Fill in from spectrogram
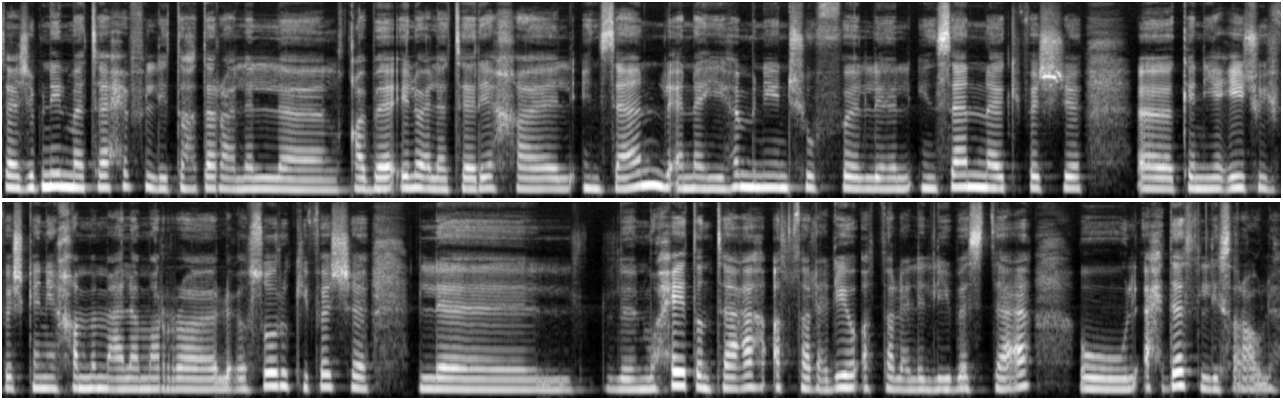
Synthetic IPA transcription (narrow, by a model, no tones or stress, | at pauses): t̪aʕʒəbnilmæt̪aħəfəlːit̪əhd̪ɑɾˤʕalælqɑbæʔəlwʕalæt̪ʰæɾixlʔənsænlʔænːəhjɦəmːninʃuflʔənsænkə̥fæʃ | kænjʕiʃwkəfæʃkænjxæmːəmʕalæmɑrˤːɑlʕosˤuɾwkəfæʃ | lmʊħit̪ˤmt̪aʕahʔɑθˤːɑlˤʕliwʔɑt̪ˤːɑlʕlælːəbæst̪aʕahwəlʔaħd̪æθəlːisˤɾˤɑ̰wləh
